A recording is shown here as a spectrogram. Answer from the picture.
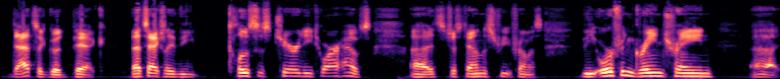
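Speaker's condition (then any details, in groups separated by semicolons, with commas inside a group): Cleft lip and palate; treated as a baby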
